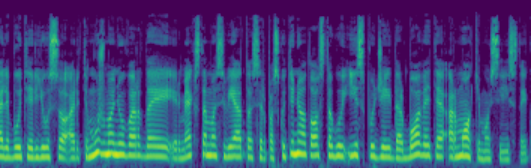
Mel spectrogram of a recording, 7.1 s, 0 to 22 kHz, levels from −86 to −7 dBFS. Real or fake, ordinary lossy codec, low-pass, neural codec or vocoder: fake; MP3, 64 kbps; 19.8 kHz; vocoder, 44.1 kHz, 128 mel bands every 512 samples, BigVGAN v2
